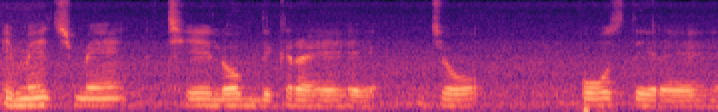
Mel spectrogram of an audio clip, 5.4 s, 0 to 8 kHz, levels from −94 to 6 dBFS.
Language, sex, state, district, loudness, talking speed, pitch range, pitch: Hindi, male, Arunachal Pradesh, Lower Dibang Valley, -16 LUFS, 135 wpm, 120-135 Hz, 130 Hz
